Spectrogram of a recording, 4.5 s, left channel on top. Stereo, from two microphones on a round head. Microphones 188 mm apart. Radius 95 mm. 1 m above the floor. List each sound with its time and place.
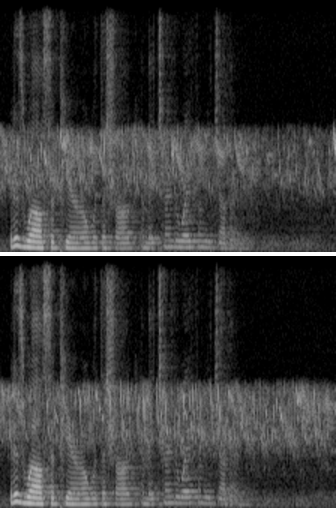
0.1 s a woman speaking: 15° right (ahead or behind), 0.6 m; by 3.3 s 5° right (ahead or behind), 3 m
